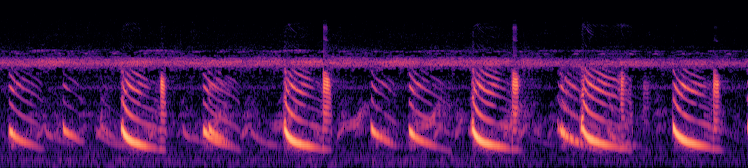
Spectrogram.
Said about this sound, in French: Une petite grenouille, la grenouille Tungara du Panama. Comme je vous le disais dans une précédente émission, après une pluie abondante, à la tombée de la nuit, les messieurs Tungara se réunissent au bord d'une mare et commencent à chanter en chœur.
